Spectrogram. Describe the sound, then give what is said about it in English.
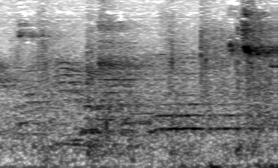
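A basketball bounces on a hardwood court during a Detroit Lakes Lakers game against the Cardinals in the first half, a few thuds under steady crowd noise and a commentator's voice. “Tompkin lost his dribble, picks it back up, gives to Solberg.”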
